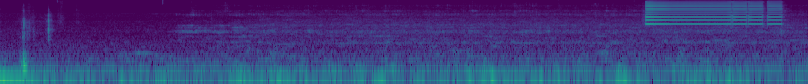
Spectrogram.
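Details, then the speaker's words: Retro AT PC with the graphics card reseated and the monitor moved to the other connector: one long high beep of just over a second and still no picture. "nope doesn't last that last one back in here well it's behaving differently I still don't have a picture though"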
